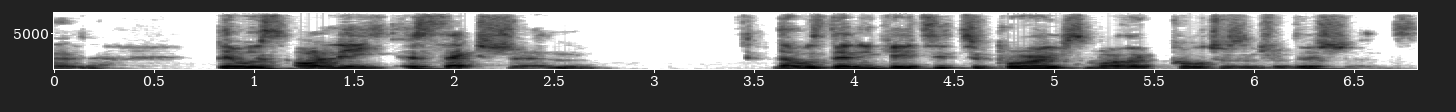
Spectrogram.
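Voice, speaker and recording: Speaking with a French accent, a man uses a medium pitch, a moderate pace and a somewhat breathy voice. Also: ordinary pitch variation. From lived on several continents, then grew up in Britain. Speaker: writer and magazine editor. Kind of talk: podcast interview. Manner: hesitant, many fillers.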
